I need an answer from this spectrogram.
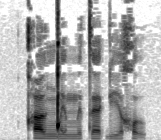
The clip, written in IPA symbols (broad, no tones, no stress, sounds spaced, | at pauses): qʰ ɯ ŋ͡ǃ ɪ m ɪ t ɛ ɠ i χ u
